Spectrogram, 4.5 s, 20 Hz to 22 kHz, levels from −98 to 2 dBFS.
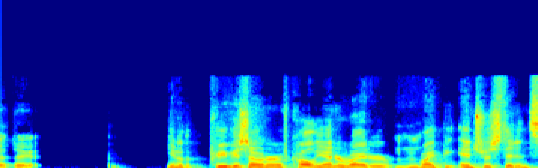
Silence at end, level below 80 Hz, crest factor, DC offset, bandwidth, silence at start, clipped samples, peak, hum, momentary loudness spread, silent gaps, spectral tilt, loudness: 0 s; -64 dBFS; 18 dB; under 0.1%; 12.5 kHz; 0 s; under 0.1%; -8 dBFS; none; 9 LU; 0.41-0.54 s, 0.65-0.88 s, 1.13-1.22 s; -4 dB/octave; -24 LUFS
